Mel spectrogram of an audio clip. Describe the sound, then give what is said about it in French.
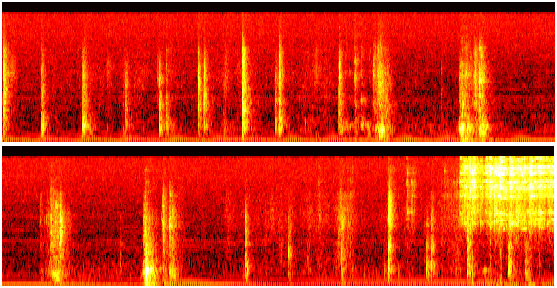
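A flat's door is opened without ringing the bell and shut behind the person entering, amid a string of sharp wooden knocks and clicks, with a couple of louder thuds and a faint background hum, no voices present. “Julien ouvre la porte sans sonner, pour pas réveiller la bonne. Entre, il entre, ferme la porte derrière lui,”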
